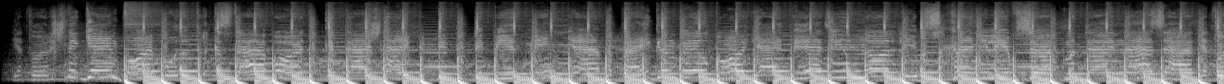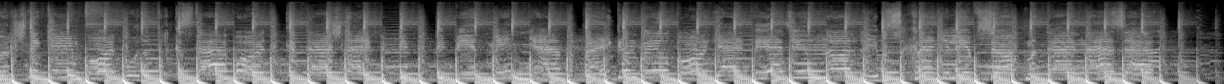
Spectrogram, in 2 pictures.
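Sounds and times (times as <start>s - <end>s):
remix music: 0.0s - 24.4s.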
